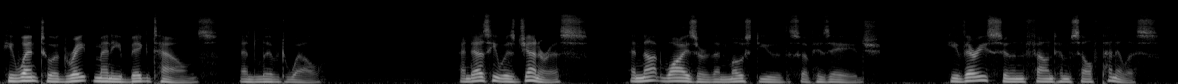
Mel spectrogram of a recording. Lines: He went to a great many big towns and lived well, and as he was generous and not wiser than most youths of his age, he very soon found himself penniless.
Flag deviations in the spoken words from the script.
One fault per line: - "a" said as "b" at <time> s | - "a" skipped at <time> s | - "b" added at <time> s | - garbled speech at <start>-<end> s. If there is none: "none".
none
